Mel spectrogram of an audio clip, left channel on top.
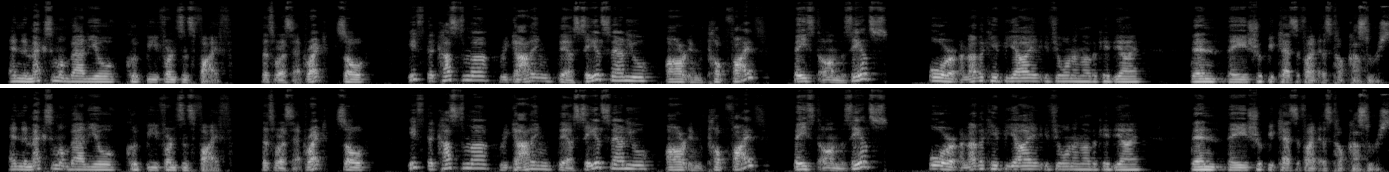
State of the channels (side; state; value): both; normal; correlation 0.67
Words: And the maximum value could be, for instance, 5. That's what I said, right? So if the customer regarding their sales value are in the top 5 based on the sales, or another KPI, if you want another KPI, then they should be classified as top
